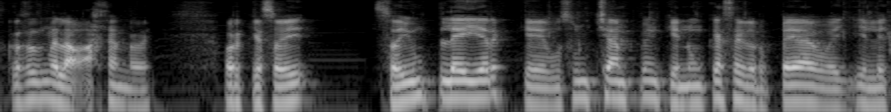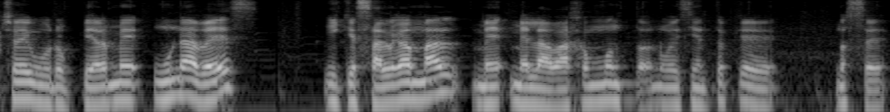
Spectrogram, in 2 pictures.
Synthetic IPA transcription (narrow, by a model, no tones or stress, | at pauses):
skos̬azme̞la̰βa̰xaŋwej | po̞ɾke̞so̞j | so̞jumpleje̞ɾke̞usount͡ʃampjo̞ŋke̞nũŋkase̞ɣɾope̞aɣwe̞jiele̞t͡ʃo̞ðe̞ɣuɾupjaɾme̞unaβe̞s | ike̞salɣamalmeme̞laβ̞axaunmõ̞nt̪o̞nɡwejsje̞nt̪oke̞ | no̞se̞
